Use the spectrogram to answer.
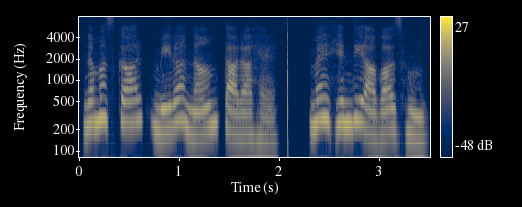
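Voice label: Hindi; hi-IN; iOS Sounds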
